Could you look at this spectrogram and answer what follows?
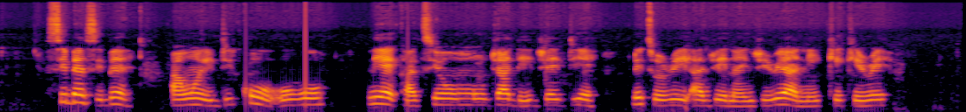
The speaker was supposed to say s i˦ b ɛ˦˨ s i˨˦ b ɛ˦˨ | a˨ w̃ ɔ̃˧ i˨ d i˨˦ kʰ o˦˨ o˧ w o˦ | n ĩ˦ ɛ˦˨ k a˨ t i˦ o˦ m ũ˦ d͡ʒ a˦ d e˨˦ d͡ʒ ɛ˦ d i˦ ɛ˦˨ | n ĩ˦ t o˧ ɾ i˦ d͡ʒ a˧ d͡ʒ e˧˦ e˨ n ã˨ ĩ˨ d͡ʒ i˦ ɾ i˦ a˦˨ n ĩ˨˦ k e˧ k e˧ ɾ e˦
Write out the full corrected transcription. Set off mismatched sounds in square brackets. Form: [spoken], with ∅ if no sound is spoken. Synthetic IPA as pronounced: s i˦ b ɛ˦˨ s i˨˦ b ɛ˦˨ | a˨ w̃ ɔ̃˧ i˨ d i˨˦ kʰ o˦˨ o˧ w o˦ | n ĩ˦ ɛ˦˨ k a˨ t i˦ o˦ m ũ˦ d͡ʒ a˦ d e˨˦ d͡ʒ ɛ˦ d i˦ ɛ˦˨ | n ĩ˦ t o˧ ɾ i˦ [∅] a˧ d͡ʒ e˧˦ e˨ n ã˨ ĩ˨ d͡ʒ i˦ ɾ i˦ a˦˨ n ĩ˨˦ k e˧ k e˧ ɾ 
